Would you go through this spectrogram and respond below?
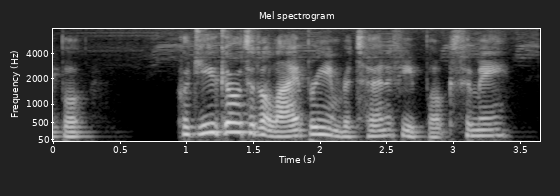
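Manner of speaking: ordinary talk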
